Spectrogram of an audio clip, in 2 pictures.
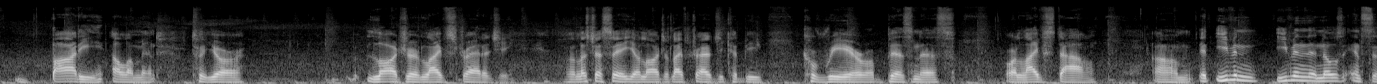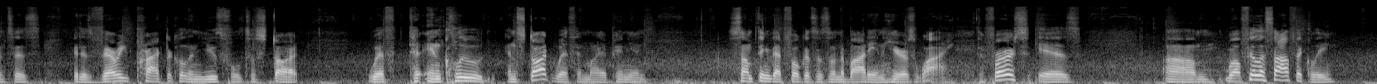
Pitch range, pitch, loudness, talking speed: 110-130 Hz, 115 Hz, -17 LUFS, 135 wpm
